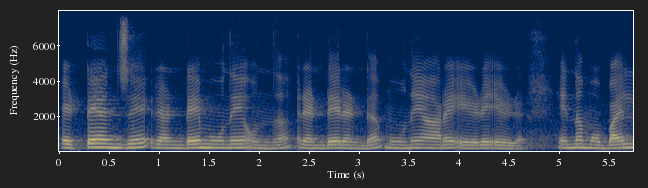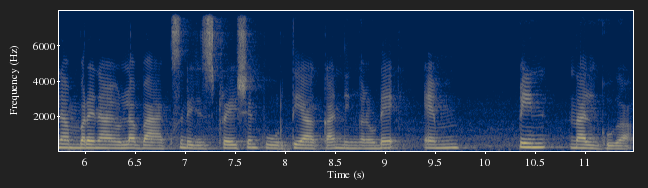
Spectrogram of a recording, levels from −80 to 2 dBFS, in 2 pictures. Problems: none marked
